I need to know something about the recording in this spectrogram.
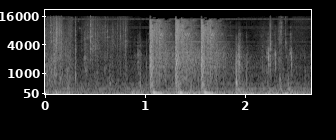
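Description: A rifle fires a few loud single shots.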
